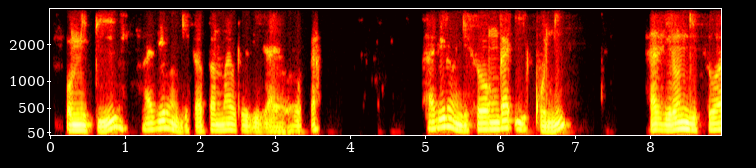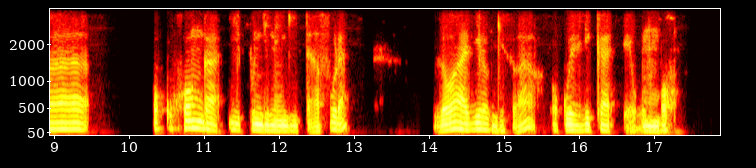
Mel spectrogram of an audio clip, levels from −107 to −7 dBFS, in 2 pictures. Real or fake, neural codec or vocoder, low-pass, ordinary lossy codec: real; none; 3.6 kHz; Opus, 32 kbps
